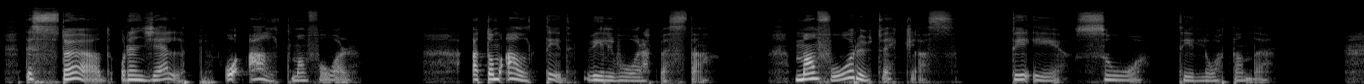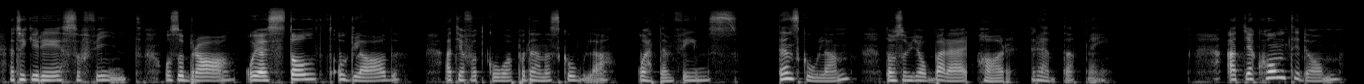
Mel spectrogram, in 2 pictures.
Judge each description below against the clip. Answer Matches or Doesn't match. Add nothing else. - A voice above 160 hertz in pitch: Matches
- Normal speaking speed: Matches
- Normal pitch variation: Doesn't match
